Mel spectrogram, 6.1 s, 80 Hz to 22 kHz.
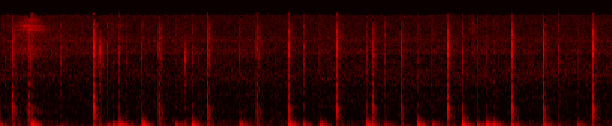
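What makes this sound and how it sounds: Fingertips of both hands tap and knock on the large, solid top of a black wooden desk, possibly painted or laminated. About thirty quick, irregular knocks are heard as dull, low, woody thuds around 133 Hz, each with a faint clicky edge and a very short decay.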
